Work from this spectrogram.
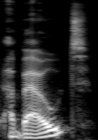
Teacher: When I say about it has kind of a rounded O sound, about. It's almost two syllables, but we do say it quickly like he was out and about.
